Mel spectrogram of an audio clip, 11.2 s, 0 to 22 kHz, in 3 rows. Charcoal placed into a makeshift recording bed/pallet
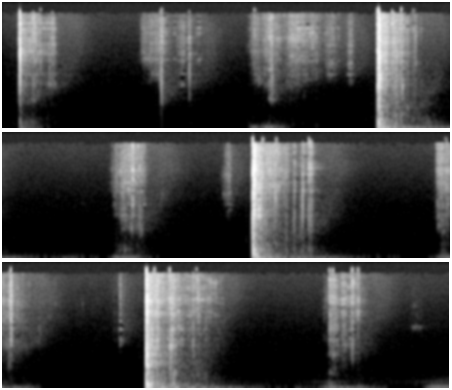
0:04.6 0:05.0

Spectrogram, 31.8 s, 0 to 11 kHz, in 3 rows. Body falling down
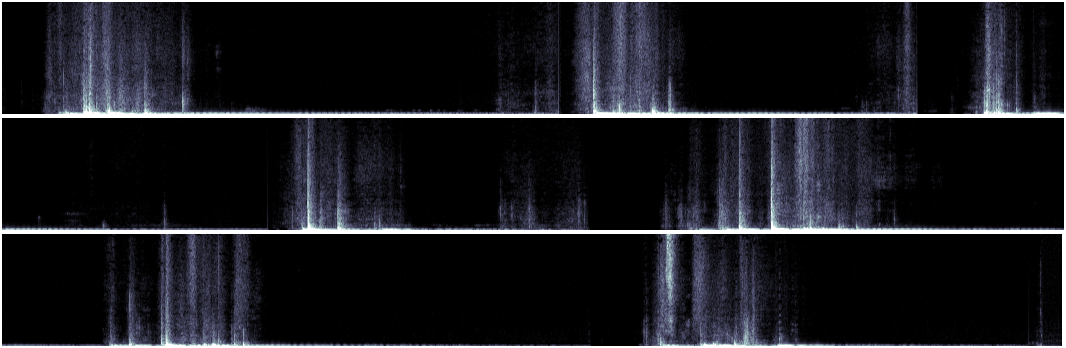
0:00.6 0:01.9, 0:13.6 0:14.4, 0:17.8 0:19.4

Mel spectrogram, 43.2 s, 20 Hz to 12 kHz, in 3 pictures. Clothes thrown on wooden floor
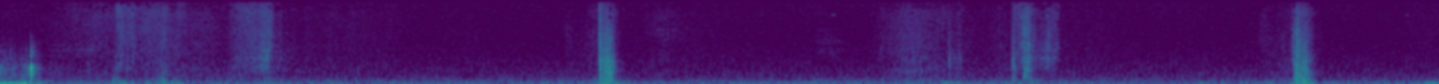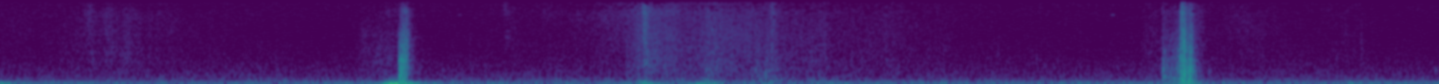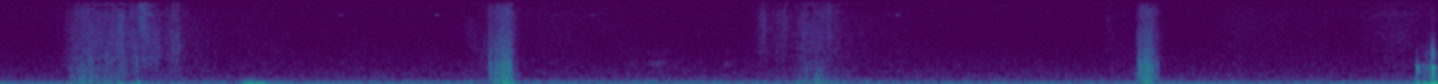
0:12.9 0:13.2, 0:40.1 0:40.4

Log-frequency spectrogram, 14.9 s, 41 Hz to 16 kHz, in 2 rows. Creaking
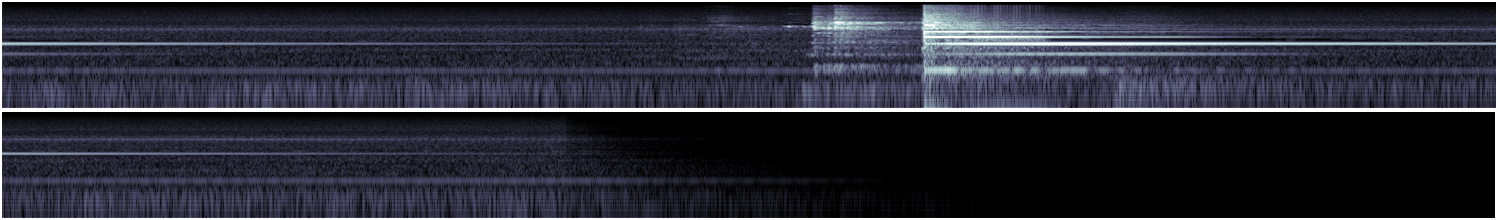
0:03.2 0:04.7

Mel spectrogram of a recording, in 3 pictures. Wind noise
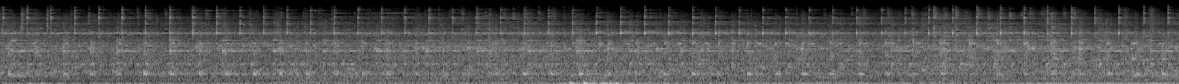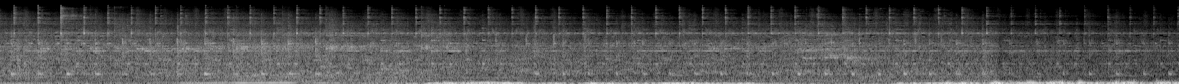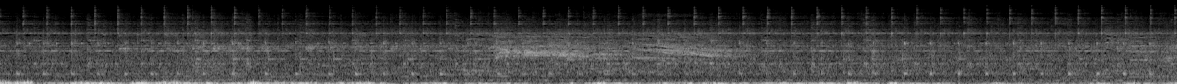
0:05.2 0:06.7, 0:15.8 0:19.4, 0:20.8 0:33.7

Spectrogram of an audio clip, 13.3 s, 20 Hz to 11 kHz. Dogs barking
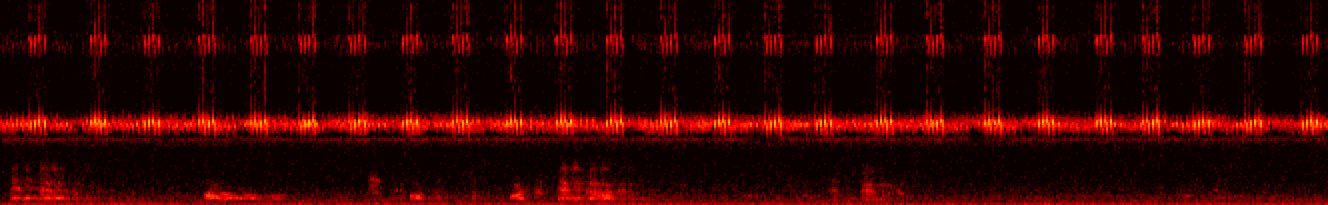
0:00.1 0:00.8, 0:05.1 0:06.3

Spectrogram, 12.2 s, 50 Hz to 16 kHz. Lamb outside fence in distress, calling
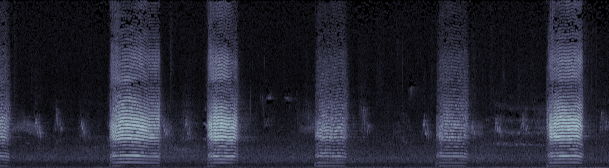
0:00.0 0:00.3, 0:02.2 0:03.3, 0:04.1 0:04.9, 0:06.2 0:07.0, 0:08.7 0:09.4, 0:10.9 0:11.8

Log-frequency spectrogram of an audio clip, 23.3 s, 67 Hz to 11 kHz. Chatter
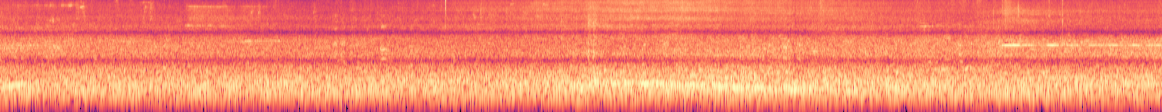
0:11.8 0:23.2

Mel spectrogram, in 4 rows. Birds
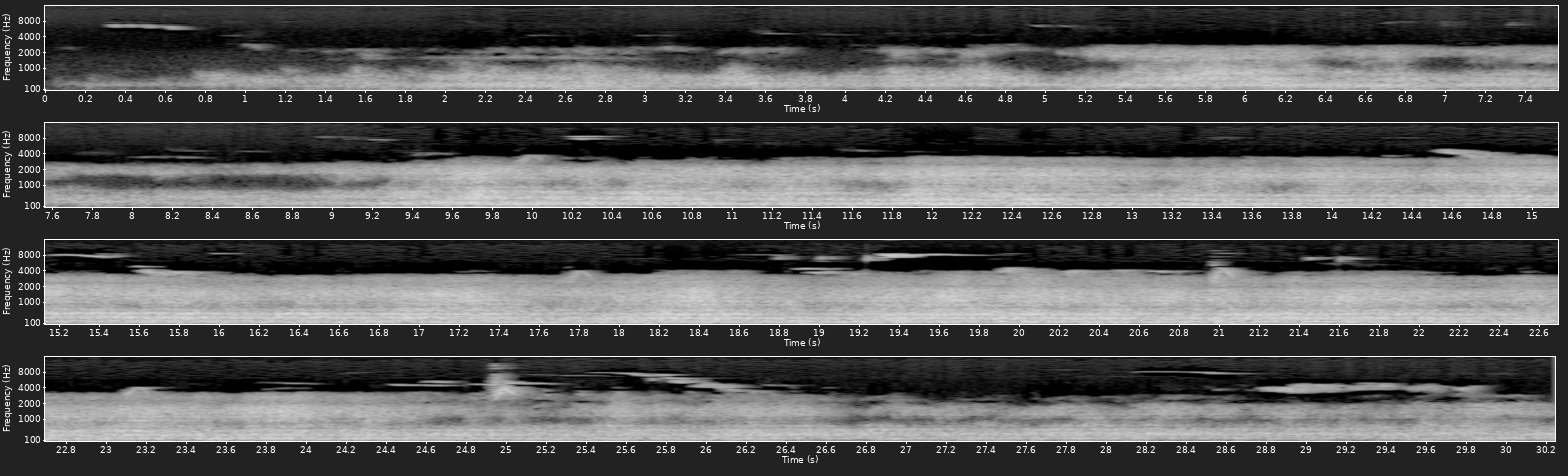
0:00.1 0:01.6, 0:09.0 0:10.8, 0:14.0 0:16.4, 0:17.0 0:26.8, 0:28.0 0:30.2

